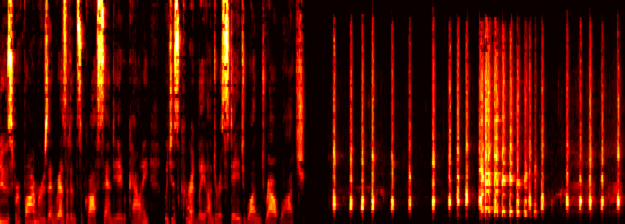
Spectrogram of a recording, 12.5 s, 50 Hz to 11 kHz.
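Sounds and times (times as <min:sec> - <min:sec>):
speech: 0:00.0 - 0:06.2
chickens clucking: 0:06.6 - 0:12.5.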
